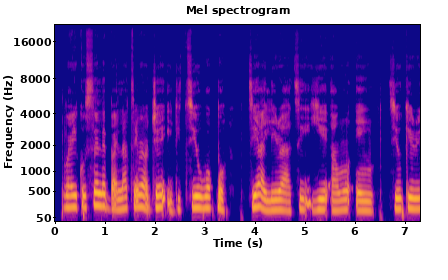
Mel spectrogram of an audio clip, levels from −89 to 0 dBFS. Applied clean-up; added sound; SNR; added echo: neural mask model DeepFilterNet 3.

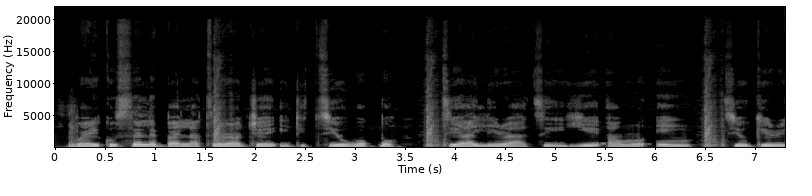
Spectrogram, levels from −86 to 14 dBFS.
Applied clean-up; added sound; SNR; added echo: none; Thump, thud; 15 dB; none.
